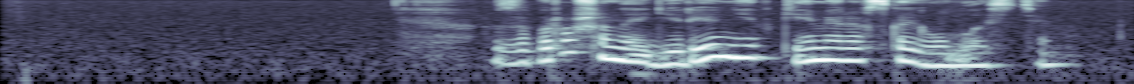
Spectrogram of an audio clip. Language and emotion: Russian, neutral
